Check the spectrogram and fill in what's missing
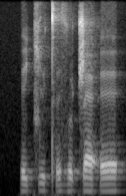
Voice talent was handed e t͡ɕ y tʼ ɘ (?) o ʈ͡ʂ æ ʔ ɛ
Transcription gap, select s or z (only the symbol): z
